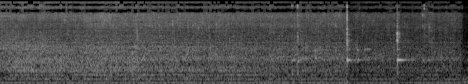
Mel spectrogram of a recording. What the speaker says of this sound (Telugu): సో ఇది పచ్చి వాసన పోయిందాక మంచిగా ఫ్రై చేసేసుకోవాలి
